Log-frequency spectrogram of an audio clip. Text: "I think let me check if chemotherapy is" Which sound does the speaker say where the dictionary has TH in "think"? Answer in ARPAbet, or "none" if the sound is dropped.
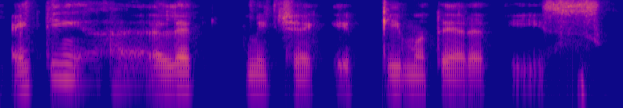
T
